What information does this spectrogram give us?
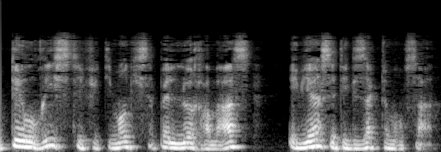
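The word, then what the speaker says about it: חמס: has mais en réalité c'est un H qui se prononce comme un comme un r ça vient du fond de la la gorge c'est presque un r donc c'est ramasse en réalité le vrai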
